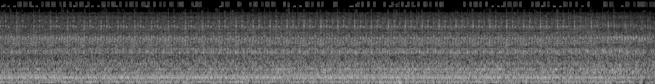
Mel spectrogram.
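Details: Engine idling after hydraulic tensioner replacement: even, steady idle with no tapping or rattle from the front of the engine; earlier noise gone, sounds healthy.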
